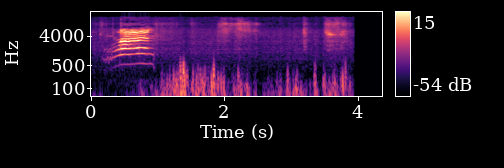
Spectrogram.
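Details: Hungry cat begging for its meal well before feeding time: one clear rising-then-falling meow, followed by low thumping and bumping noises.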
